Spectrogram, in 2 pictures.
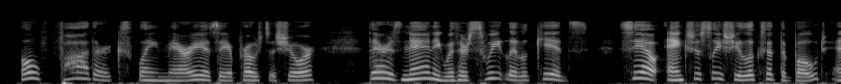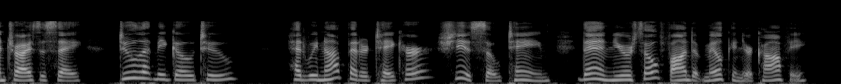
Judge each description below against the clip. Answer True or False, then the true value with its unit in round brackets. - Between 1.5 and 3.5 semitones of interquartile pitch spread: False (4.9 semitones)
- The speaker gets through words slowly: False (195 wpm)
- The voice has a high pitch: True (210 Hz)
